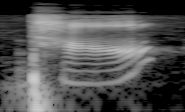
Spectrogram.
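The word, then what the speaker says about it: 桃: It's Tao.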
